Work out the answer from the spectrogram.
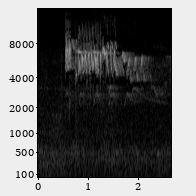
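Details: Male Atlantic canary singing a single high, dense trilled phrase lasting about two seconds, starting loud and sharp and then fading into a thinner, gradually falling buzz against a quiet background.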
